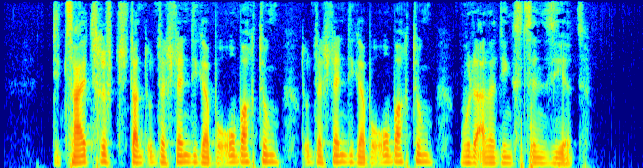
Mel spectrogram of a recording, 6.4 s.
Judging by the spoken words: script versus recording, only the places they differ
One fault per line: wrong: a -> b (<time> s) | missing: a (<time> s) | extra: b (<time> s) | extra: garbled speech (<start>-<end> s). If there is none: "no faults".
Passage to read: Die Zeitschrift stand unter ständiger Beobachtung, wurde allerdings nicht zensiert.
extra: unter ständiger Beobachtung (3.0 s)
missing: nicht (5.2 s)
